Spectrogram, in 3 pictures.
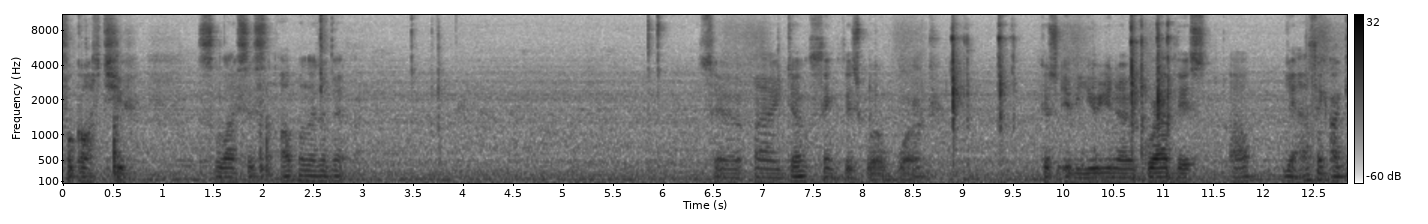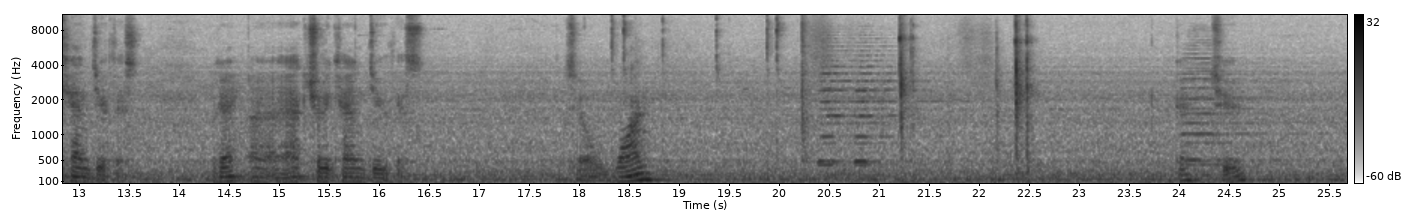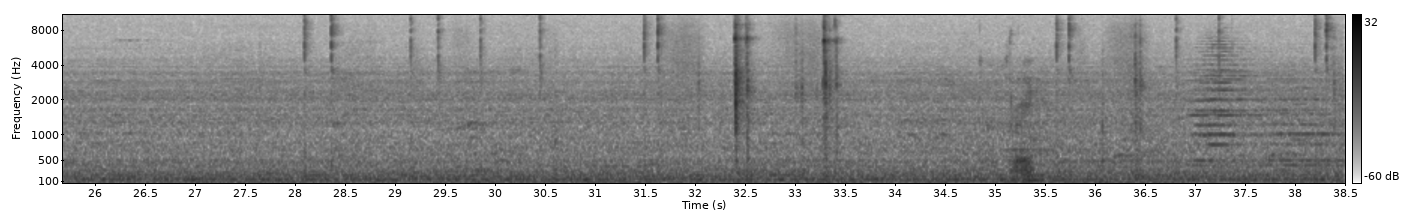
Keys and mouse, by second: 2.7 shift+middle click, 9.0 KP_1, 9.4 KP_3, 10.7 g, 11.1 z, 18.8 middle click, 21.2 KP_3, 22.5 g, 28.1 click, 29.1 middle click, 29.8 middle click, 32.4 KP_3, 33.4 g, 35.6 click, 36.8 middle click, 38.2 click.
